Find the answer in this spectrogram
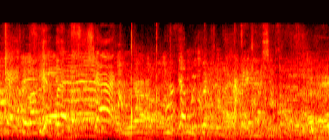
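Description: Overlapping chatter of a roomful of people, several voices talking over one another.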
